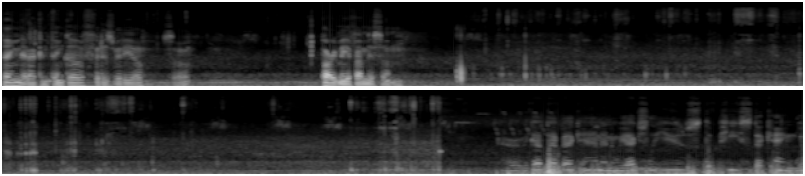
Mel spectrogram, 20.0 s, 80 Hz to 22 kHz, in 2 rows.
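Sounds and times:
low steady rumble: 0:00.0 - 0:20.0
clicks and scrapes on plastic: 0:05.7 - 0:15.6.

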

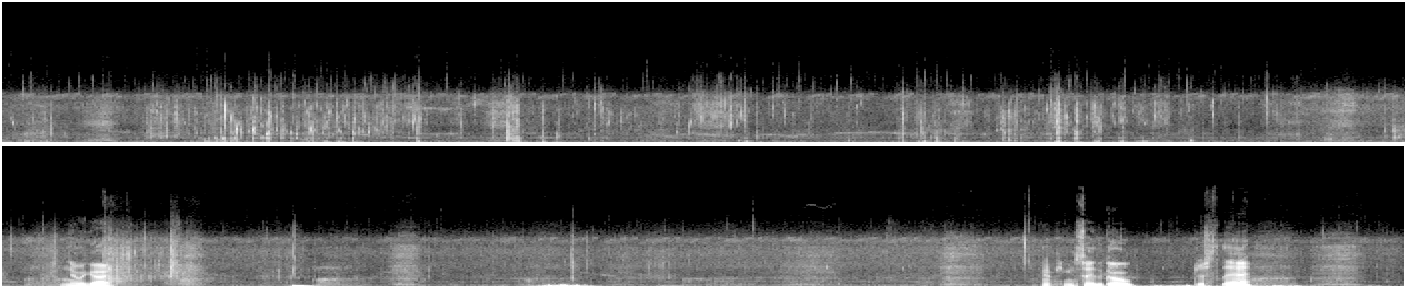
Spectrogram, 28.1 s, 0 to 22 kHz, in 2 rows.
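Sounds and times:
water trickling and splashing: 0:00.0 - 0:17.0.

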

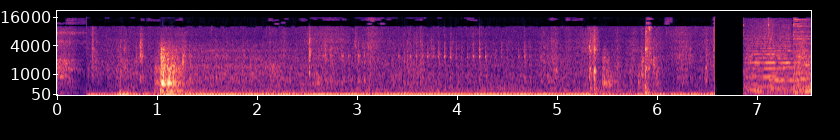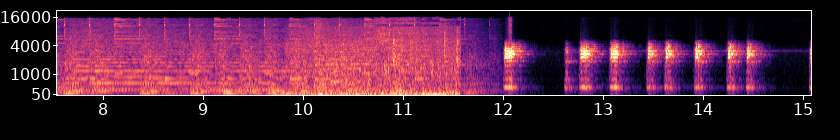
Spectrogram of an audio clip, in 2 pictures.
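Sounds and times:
music: 0:06.9 - 0:12.0.

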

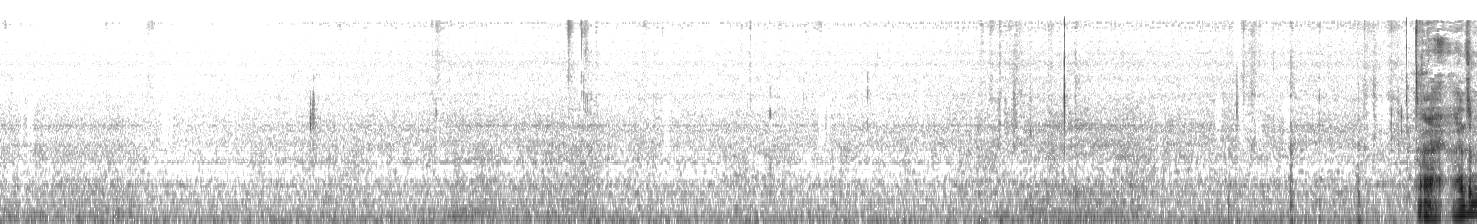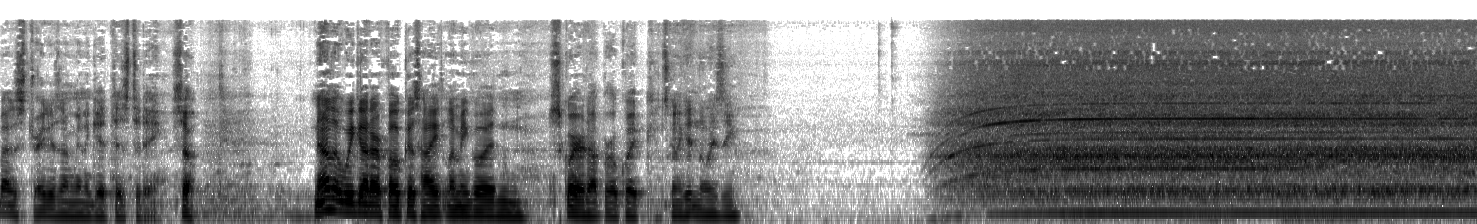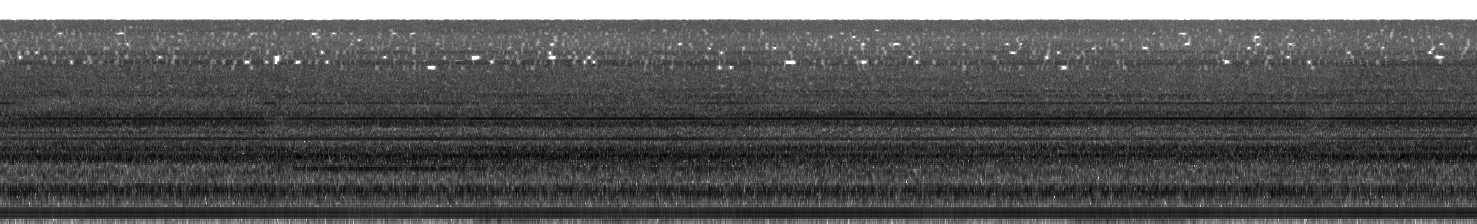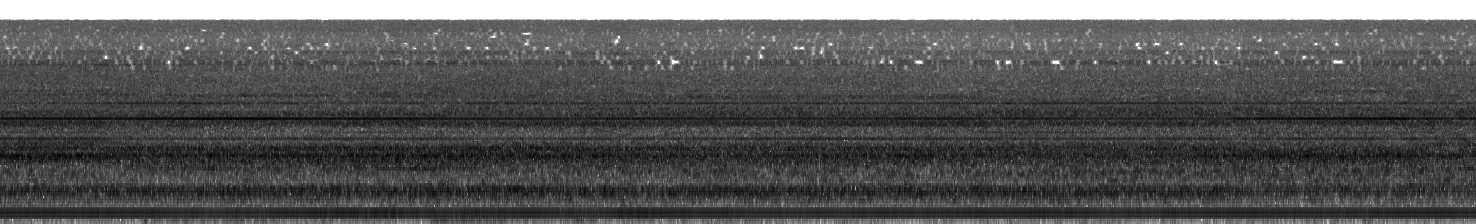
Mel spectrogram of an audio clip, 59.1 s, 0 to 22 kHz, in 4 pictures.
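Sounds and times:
small electric motor whining: 0:23.9 - 0:59.0.

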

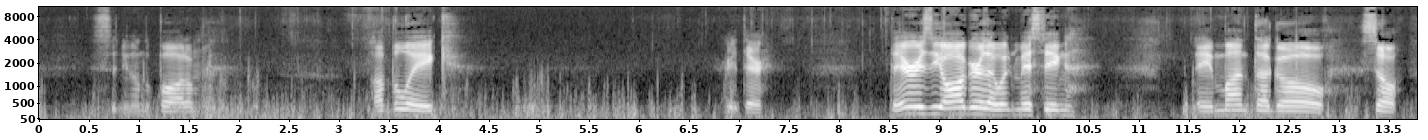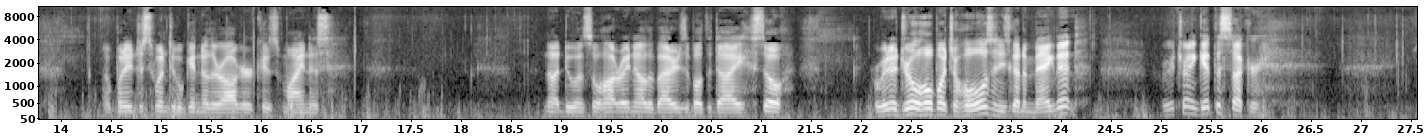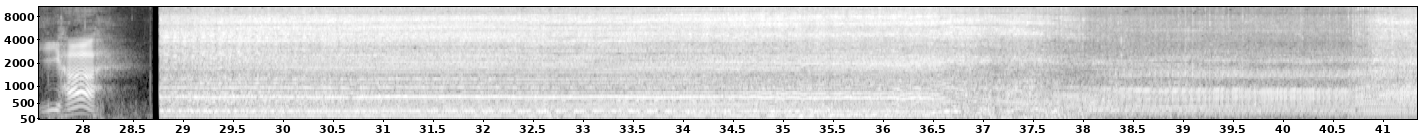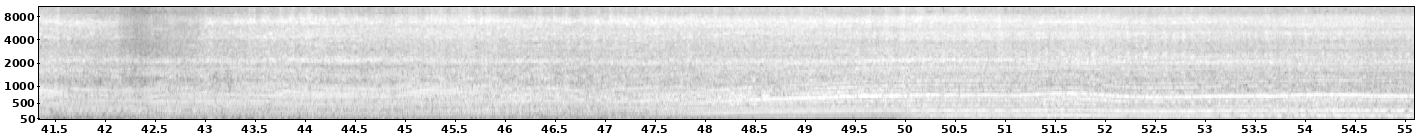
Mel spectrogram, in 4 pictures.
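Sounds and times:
ice auger boring through ice: 0:28.8 - 0:55.0
power drill whining: 0:28.8 - 0:55.0.

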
